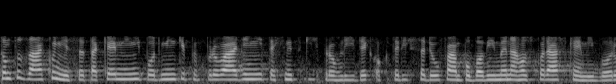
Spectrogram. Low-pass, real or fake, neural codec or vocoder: 3.6 kHz; fake; codec, 16 kHz, 8 kbps, FunCodec, trained on LibriTTS, 25 frames a second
